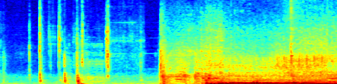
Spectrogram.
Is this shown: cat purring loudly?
no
